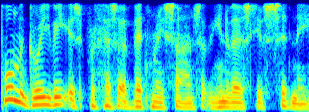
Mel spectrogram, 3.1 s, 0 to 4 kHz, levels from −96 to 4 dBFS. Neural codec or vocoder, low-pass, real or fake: none; 3.6 kHz; real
